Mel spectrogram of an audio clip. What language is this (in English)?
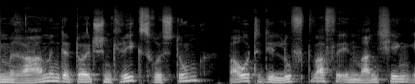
German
